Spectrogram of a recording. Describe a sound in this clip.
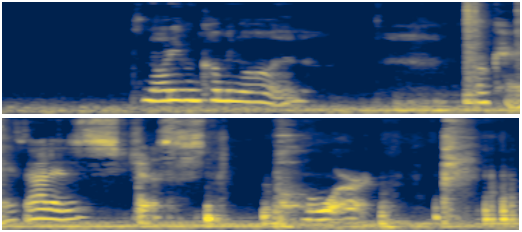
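A young girl talks close by, with animation.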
